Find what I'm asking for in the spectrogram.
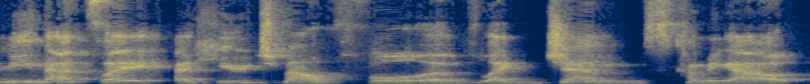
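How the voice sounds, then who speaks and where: The pace is very slow. There is audible room echo. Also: woman. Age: 60s. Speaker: financial coach. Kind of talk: casual chat.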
